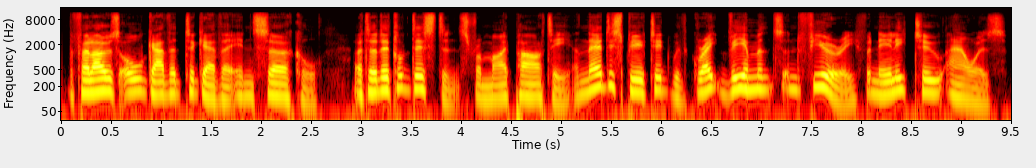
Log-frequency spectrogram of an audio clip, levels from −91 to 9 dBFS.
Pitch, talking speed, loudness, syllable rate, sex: 130 Hz, 165 wpm, -19 LUFS, 4.9 syllables/s, male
